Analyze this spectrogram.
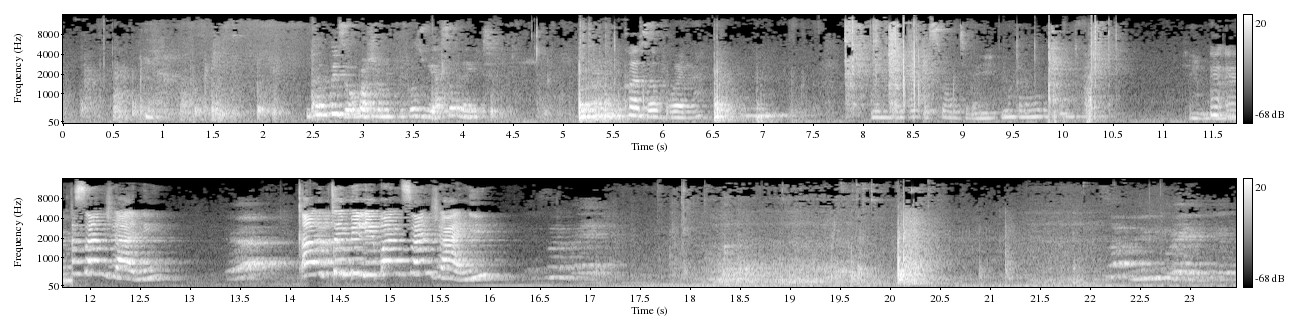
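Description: A young woman talks and laughs close by.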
